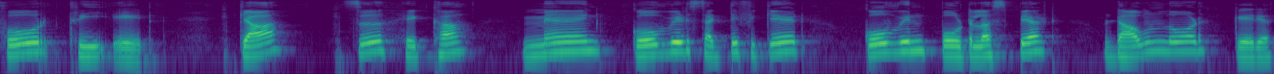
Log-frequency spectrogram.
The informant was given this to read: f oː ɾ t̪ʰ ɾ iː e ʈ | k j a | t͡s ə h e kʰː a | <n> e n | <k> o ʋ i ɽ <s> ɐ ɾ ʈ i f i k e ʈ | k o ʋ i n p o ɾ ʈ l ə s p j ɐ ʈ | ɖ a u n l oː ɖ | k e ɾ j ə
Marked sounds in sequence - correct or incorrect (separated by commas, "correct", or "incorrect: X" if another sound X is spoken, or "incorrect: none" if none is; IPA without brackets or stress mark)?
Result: incorrect: m, correct, correct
